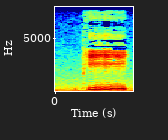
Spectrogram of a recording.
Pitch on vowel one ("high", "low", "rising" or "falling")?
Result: low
